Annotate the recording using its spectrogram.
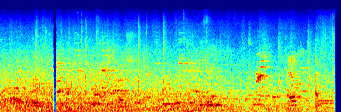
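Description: A crowd of people chatters in an echoing hall.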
